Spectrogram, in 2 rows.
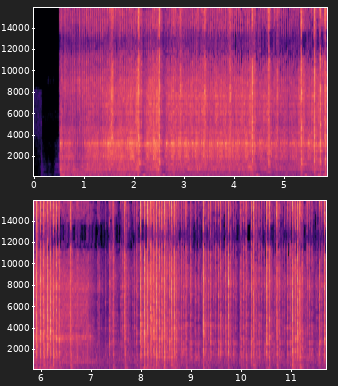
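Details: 1962 Fordson Super Dexta diesel tractor just fired after 25 years sitting: it runs with an uneven, stumbling beat and loose knocks because air is still trapped in the fuel lines and needs bleeding.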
